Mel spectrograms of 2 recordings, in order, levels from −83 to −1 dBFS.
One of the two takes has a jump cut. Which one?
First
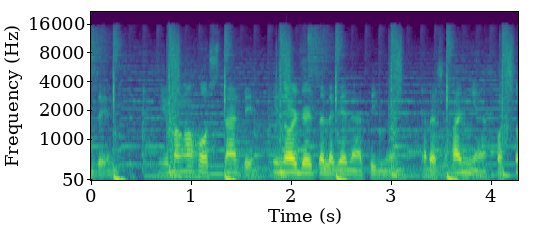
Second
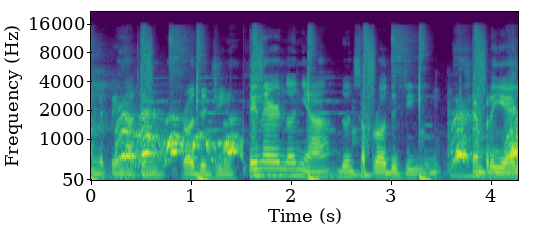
second; 1 cut; at 1.5 s

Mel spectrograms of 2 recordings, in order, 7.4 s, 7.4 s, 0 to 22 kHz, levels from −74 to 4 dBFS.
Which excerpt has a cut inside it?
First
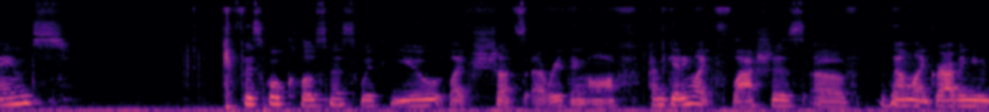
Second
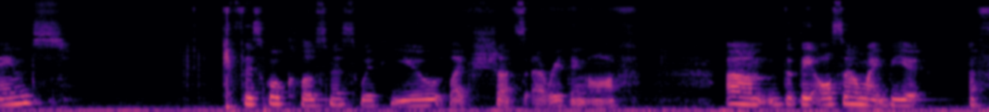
first; 2 cuts; at 4.7 s, 6.5 s

